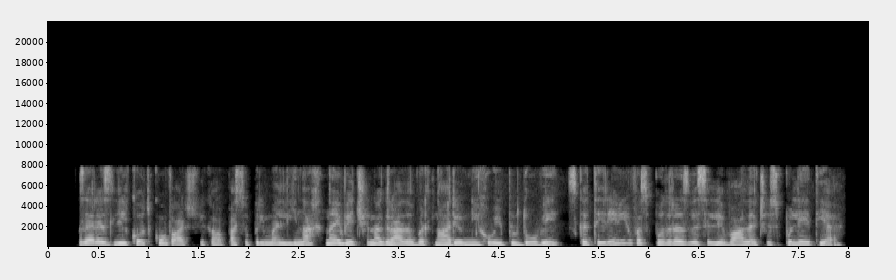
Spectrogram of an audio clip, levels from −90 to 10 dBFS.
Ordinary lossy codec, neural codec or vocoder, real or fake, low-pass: none; none; real; none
